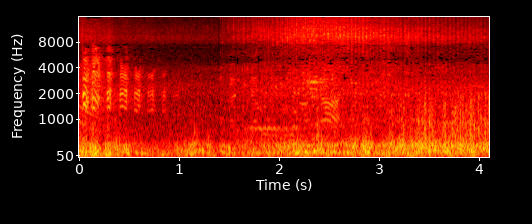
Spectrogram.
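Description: Wind buffeting the microphone with the steady rumble of a moving motorcycle and its road noise.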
